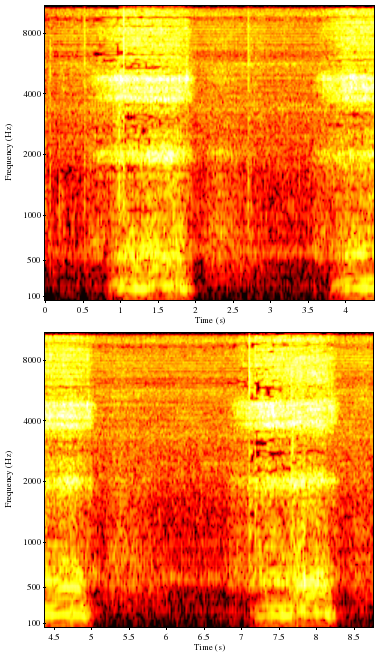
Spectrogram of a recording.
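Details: Male friend snoring loudly.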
